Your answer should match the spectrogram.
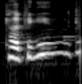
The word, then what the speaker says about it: callipygian: I don't know how to pronounce that because I can't read that. Callipygus. Callipygus? I don't know. Callipygian?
